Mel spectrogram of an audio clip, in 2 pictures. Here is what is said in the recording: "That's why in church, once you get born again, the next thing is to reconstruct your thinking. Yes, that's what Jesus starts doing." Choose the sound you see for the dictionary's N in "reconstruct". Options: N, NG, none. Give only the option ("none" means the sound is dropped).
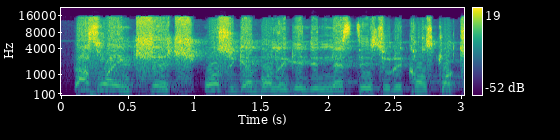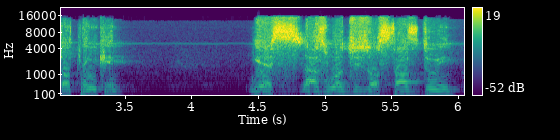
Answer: N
